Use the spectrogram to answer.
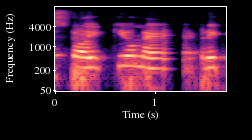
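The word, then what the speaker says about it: stoichiometric: बेटे, इसे बोलते हैं स्टोइकियोमेट्रिक कोफिशिएंट्स। यस, देखो सी एच की प्रोनाउंसिएशन या तो च होती है या क होती है। ठीक है, श बहुत कम होती है, बट कई बार इसे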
